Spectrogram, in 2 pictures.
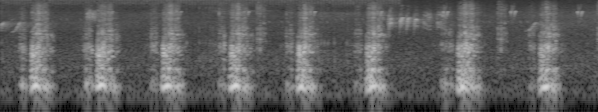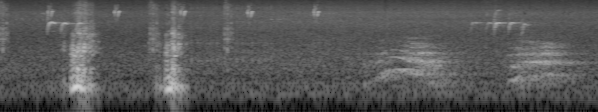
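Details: Lion roar ending in a long sequence of short, deep grunts repeated slightly faster than one per second, fading toward the end; a softer rising and falling vocal sound and faint high squeaks follow after the grunts stop.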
